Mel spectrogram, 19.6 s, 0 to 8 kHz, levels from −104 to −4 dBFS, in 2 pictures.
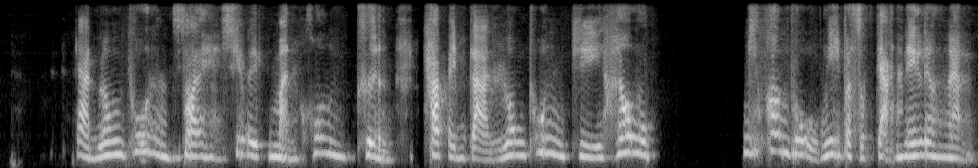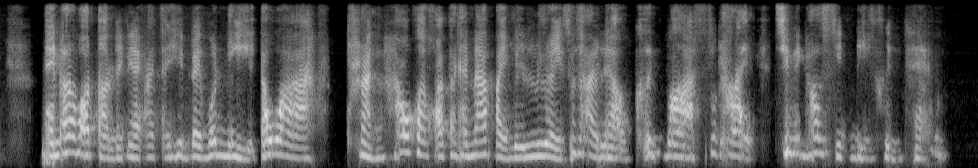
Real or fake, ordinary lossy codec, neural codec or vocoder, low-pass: fake; none; codec, 24 kHz, 1.5 kbps, HILCodec; 7.2 kHz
